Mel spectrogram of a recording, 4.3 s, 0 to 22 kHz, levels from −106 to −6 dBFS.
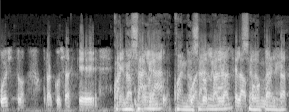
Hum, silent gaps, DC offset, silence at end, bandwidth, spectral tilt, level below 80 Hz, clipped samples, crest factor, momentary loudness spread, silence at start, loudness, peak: none; none; under 0.1%; 0 s; 13.5 kHz; -4.5 dB/octave; -42 dBFS; under 0.1%; 14 dB; 7 LU; 0 s; -19 LUFS; -6 dBFS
